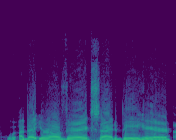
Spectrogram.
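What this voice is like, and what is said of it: Monotone, deep, slightly drunk-sounding voice. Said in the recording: “He almost sounds like he's a little drunk ... got a little bit more monotone bass voice”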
